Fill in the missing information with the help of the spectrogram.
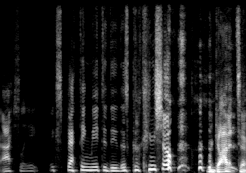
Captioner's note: laughing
